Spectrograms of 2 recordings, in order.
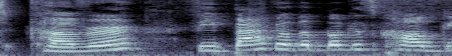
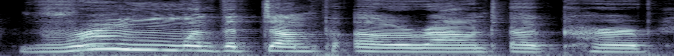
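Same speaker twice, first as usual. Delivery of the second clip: plain reading voice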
